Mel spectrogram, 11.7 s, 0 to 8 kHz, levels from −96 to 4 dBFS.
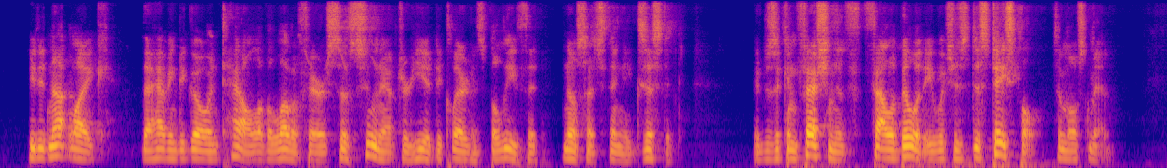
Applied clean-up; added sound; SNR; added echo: neural mask model DeepFilterNet 3.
